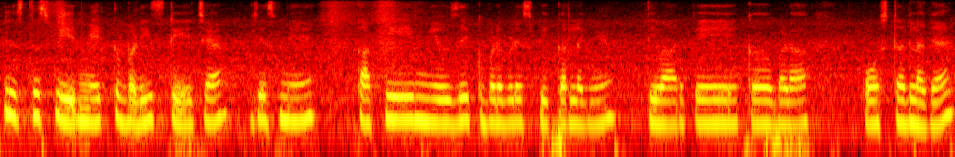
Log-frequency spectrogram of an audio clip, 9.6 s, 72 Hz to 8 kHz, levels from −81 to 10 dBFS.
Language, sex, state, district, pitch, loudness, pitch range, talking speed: Hindi, female, Punjab, Kapurthala, 205 Hz, -16 LUFS, 195-220 Hz, 140 wpm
